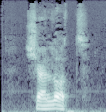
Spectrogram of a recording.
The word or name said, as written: Charlot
